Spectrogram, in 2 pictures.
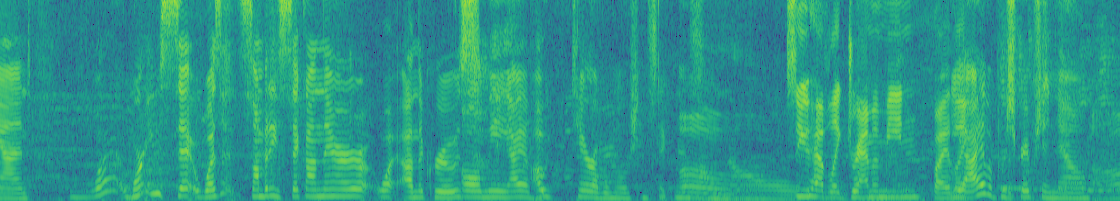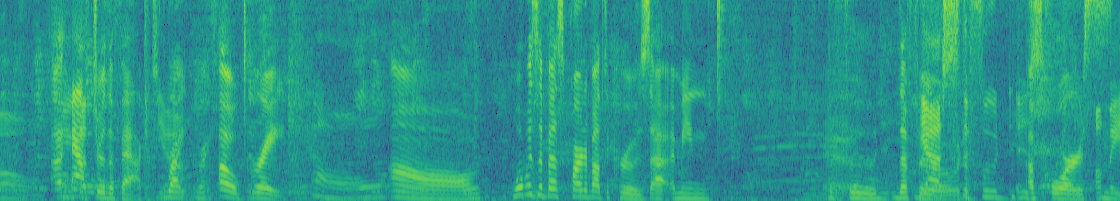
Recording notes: On this episode we podcast live from Elkhorn Ribfest!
